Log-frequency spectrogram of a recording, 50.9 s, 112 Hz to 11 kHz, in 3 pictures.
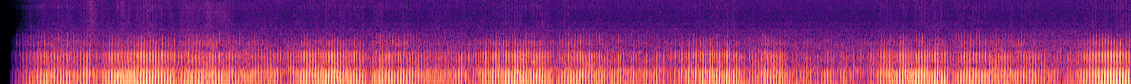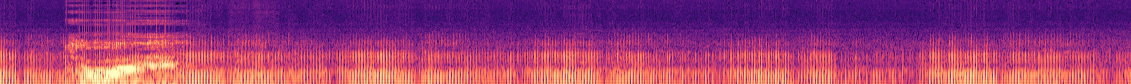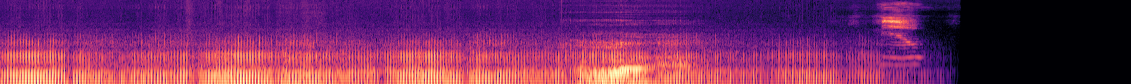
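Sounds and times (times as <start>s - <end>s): cat purring: 0.2s - 47.9s
cat yawning: 18.0s - 20.0s, 42.4s - 44.6s, 46.9s - 47.8s.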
